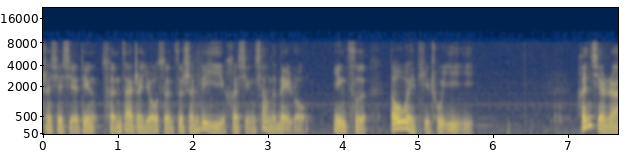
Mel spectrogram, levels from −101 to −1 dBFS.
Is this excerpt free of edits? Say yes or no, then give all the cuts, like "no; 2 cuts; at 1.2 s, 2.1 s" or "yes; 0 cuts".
yes; 0 cuts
